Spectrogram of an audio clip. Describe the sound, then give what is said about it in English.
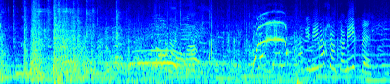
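A crowd murmurs and chatters throughout as it watches a crane raise a mikveh and lower it into a freshly dug hole, with overlapping voices and children's higher-pitched calls and shouts rising above the steady hubbub. “The crowd watched the mikveh rise up, higher and higher, and then slowly be lowered back down into a big, freshly dug hole.”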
